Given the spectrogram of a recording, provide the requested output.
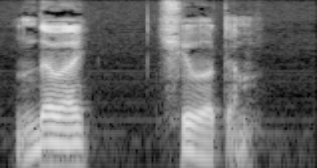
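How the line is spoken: Grim command. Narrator (Russian): Сайра мрачно приказала

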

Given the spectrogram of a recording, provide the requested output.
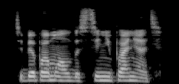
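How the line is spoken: Grumble. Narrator (Russian): проворчал Грязнов

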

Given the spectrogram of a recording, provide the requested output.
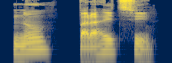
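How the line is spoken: Old woman, sepulchral voice. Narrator (Russian): произнесла баба Циля с могильным голосом

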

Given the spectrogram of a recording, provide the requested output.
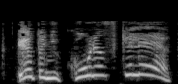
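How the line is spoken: Yelling. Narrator (Russian): заорал Павлик

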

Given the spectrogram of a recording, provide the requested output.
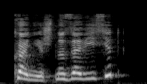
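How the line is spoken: Snorting. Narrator (Russian): фыркнула наемница

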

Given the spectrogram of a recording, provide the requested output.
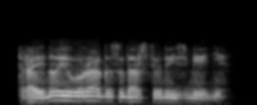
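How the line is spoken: Calm. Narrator (Russian): спокойно сказал он

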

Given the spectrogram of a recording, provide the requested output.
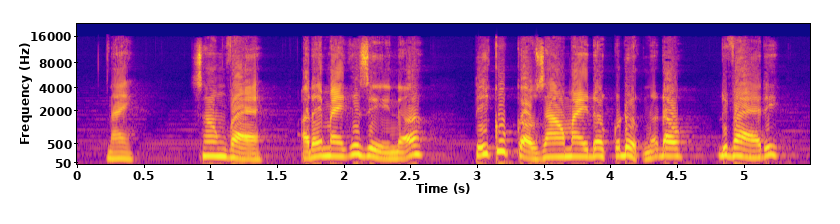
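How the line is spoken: Grumpy snapping. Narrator (Vietnamese): bà ấy gắt gỏng

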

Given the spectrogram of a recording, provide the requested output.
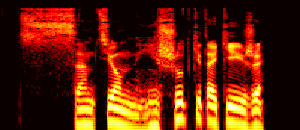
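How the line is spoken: Displeased muttering. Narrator (Russian): недовольно пробормотал Бракос

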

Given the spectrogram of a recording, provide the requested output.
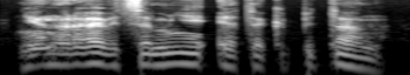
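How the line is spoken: Whispered mutter. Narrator (Russian): шепотом пробормотал Вицикус

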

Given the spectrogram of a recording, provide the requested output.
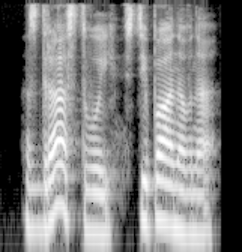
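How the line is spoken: Hoarse low voice. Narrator (Russian): сказал он хриплым низким голосом

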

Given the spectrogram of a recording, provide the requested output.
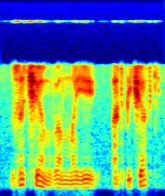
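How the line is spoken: Barely audible question. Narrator (Russian): Еле слышно спросил

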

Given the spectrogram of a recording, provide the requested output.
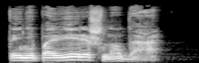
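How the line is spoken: Grumbling. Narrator (Russian): проворчал он

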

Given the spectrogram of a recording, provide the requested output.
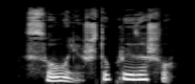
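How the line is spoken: Quiet question. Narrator (Russian): брюнет спросил тихо

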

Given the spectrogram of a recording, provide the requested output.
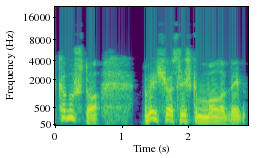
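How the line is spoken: Laughing loudly. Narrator (Russian): Грибовский опять расхохотался

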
